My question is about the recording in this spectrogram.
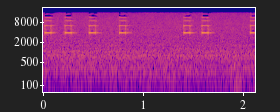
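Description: Futaba T14SG radio transmitter giving short, high key beeps as its touch-sensor wheel is scrolled step by step through the menu lines. Four beeps come about a quarter second apart, then a short pause and two more.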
